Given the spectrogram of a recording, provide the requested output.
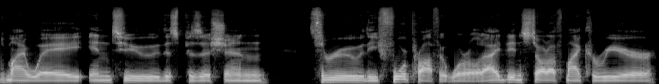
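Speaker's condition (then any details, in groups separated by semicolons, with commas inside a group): No condition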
